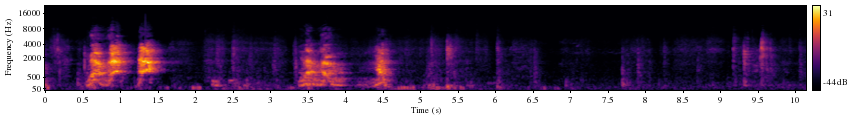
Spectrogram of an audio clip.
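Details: Indoors, Doug the pet dog objects to having his toys tidied away, letting out a burst of sharp barks, then several spaced single barks that fade to quieter yips and small noises.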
